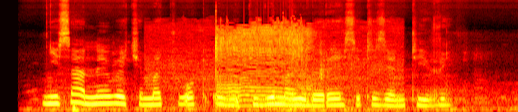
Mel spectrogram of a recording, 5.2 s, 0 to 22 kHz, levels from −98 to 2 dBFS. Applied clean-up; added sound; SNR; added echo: none; Fart; 7 dB; none.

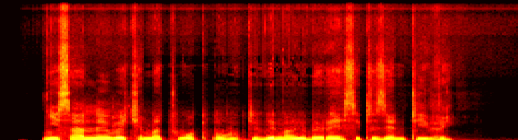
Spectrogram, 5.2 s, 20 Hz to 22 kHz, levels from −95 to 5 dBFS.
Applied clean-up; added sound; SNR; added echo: neural mask model DeepFilterNet 3.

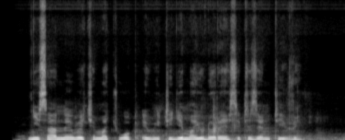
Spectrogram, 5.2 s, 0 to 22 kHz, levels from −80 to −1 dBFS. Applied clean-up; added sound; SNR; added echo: none; none; none; none.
